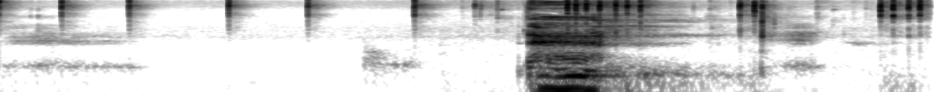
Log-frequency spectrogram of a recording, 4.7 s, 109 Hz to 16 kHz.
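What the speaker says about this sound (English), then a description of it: "The bezel action on this is actually, it's okay. It's 60 click." A budget military-style Addies MY050 wristwatch's 60-click bezel turns with sparse, faint ticking clicks, interrupted midway by a brief louder breathy sound.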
